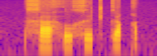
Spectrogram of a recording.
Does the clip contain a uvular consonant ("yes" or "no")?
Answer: yes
